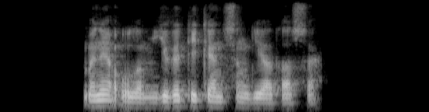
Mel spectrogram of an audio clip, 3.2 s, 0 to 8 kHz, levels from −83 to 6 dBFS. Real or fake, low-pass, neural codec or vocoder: real; 7.2 kHz; none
